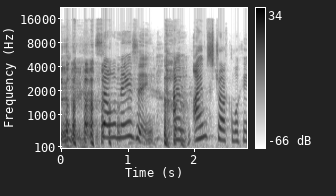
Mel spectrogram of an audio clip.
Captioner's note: laughter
